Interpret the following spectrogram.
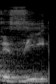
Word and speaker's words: the: شوف في الاول، في اول واحده انا قلت the elephant عشان elephant تبدا بحرف متحرك، وفي نفس الجمله عندي the biggest انا نطقتها the عشان كلمه biggest بتبدا بحرف البي، وحرف البي حرف ساكن.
